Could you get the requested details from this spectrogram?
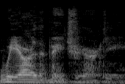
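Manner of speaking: very quiet, slow, hushed, murmured masked-hero voice. Joking along that they are the patriarchy: Batman voice. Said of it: "I was being Batman".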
